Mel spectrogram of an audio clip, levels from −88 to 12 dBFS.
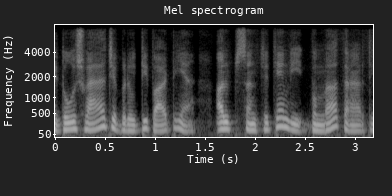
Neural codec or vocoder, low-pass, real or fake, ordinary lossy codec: codec, 16 kHz, 0.5 kbps, FunCodec, trained on Chinese and English, 25 frames a second; 7.2 kHz; fake; none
